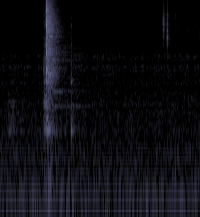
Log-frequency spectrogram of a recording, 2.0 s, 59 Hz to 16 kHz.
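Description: Rotary selector switch of a TekPower TP4000ZC multimeter clicking into its next detent: one sharp click about half a second in, followed by a fainter tick and a couple of faint ticks near the end.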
